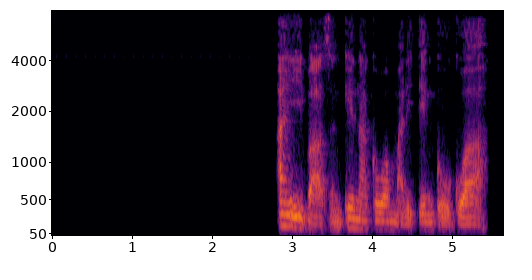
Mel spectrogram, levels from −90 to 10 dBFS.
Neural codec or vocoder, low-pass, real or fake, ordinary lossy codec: codec, 16 kHz, 0.4 kbps, LongCat-Audio-Codec; none; fake; none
